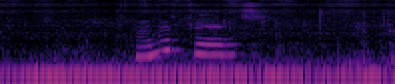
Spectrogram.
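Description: A cat meows twice nearby.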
